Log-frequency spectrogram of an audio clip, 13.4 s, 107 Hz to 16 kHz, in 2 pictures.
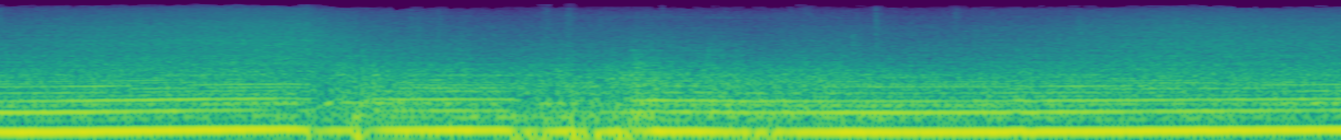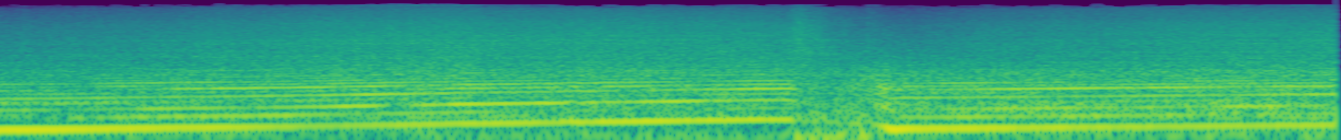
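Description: Mazda RX-7 FD3S's turbocharged rotary engine, heard from inside the cabin, running hard on track with its pitch climbing steadily. About eleven seconds in the pitch drops at an upshift, then starts climbing again.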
